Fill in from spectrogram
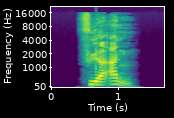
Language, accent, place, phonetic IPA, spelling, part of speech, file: German, Germany, Berlin, [ˌfyːɐ̯ ˈan], führ an, verb, De-führ an.ogg
- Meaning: 1. singular imperative of anführen 2. first-person singular present of anführen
